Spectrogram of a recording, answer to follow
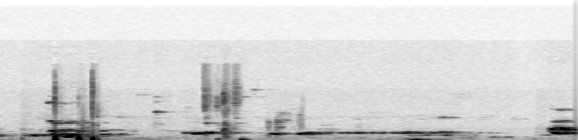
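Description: Several sharp clicks and knocks in the first two seconds, over faint, muffled voices.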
